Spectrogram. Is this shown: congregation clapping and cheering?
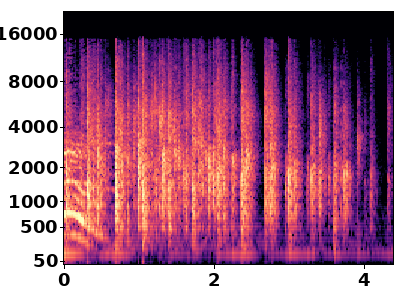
yes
